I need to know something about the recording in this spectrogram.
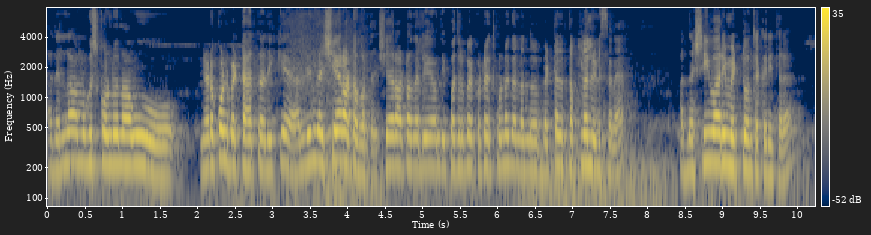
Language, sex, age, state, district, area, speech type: Kannada, male, 30-45, Karnataka, Kolar, urban, spontaneous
